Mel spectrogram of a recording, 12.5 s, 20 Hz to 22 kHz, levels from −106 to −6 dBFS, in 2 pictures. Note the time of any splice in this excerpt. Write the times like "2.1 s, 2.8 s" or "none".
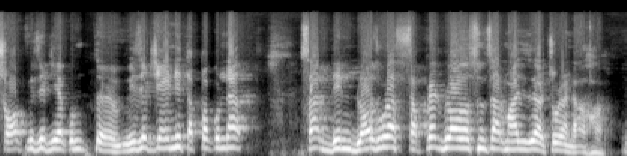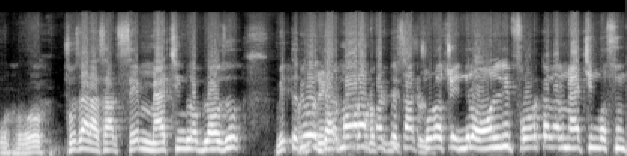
9.3 s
